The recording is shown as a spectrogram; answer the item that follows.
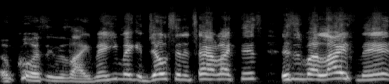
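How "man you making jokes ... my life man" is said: put-on loud, high, belligerent angry drunk voice. Retelling what a drunk driver said to him: imitating a belligerent drunk. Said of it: "the guy went belligerent on us".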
